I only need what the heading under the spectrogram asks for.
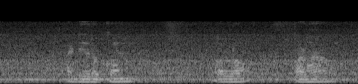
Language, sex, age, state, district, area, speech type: Santali, male, 18-30, Jharkhand, East Singhbhum, rural, spontaneous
